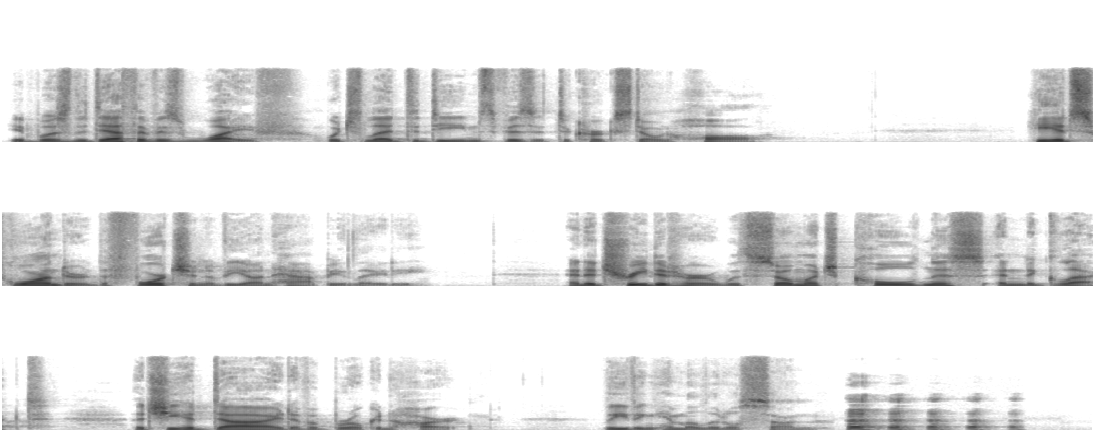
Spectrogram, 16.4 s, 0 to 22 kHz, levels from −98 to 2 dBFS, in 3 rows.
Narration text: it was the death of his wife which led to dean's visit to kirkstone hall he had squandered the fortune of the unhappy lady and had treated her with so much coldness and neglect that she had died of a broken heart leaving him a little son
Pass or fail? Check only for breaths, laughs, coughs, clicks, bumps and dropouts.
fail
